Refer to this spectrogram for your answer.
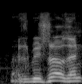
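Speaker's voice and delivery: ordinary talk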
